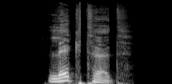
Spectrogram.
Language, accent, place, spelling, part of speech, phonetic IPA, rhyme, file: German, Germany, Berlin, lecktet, verb, [ˈlɛktət], -ɛktət, De-lecktet.ogg
- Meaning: inflection of lecken: 1. second-person plural preterite 2. second-person plural subjunctive II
